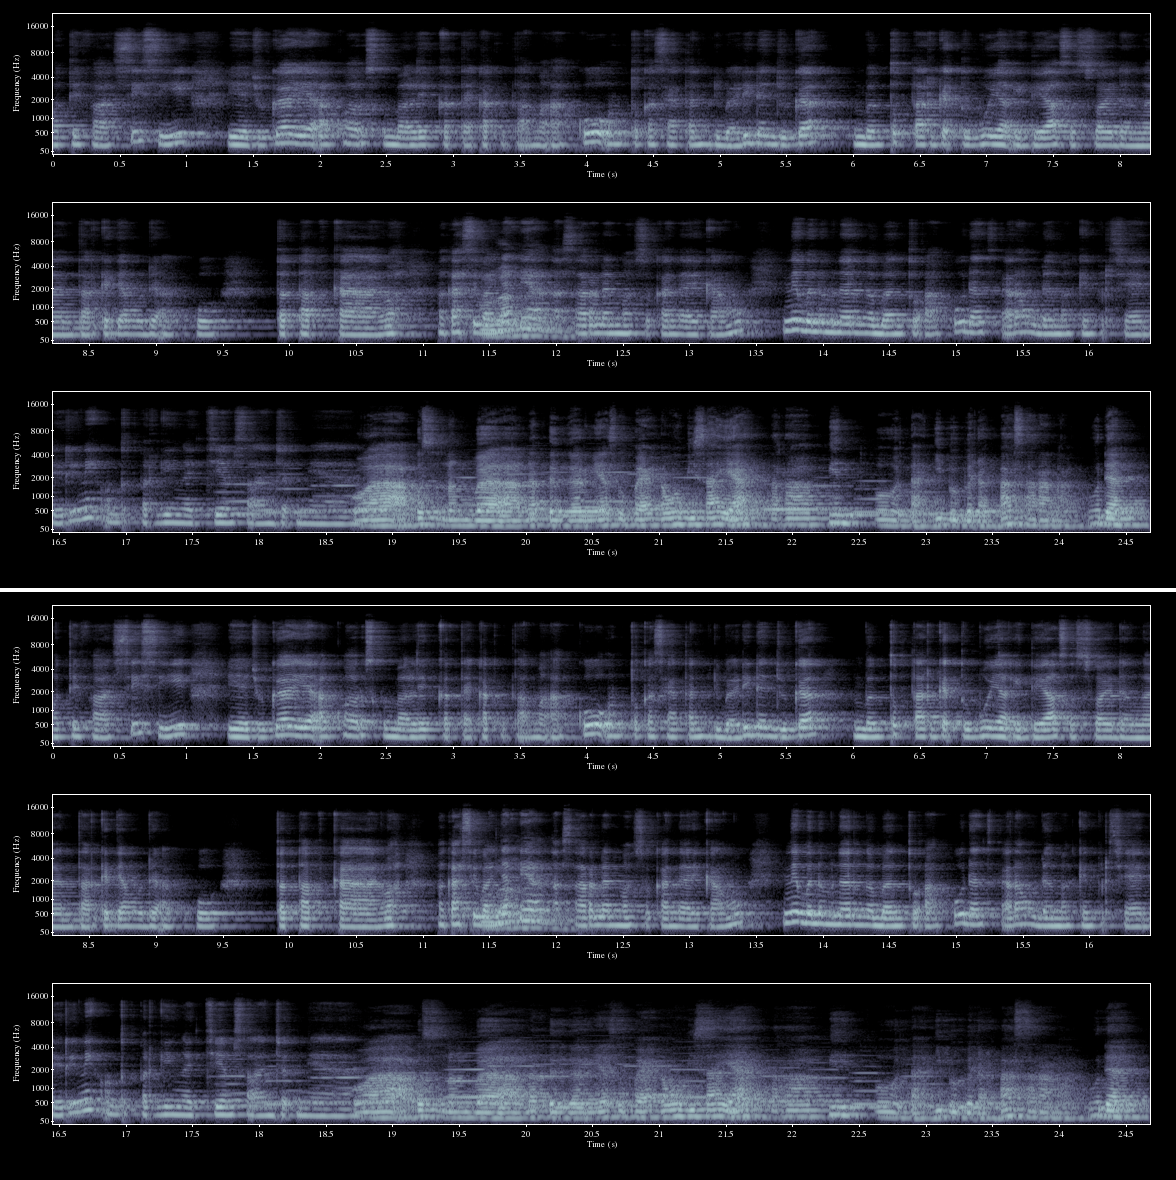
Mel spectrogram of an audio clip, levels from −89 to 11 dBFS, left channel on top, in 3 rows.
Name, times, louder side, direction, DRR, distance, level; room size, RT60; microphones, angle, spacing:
voice 1, 0.0-18.8, right 2 dB, 30° right, 5 dB, 0.7 m, -24 dB
voice 2, 11.4-12.0 18.7-24.5, left 1 dB, 40° left, 0 dB, 2.6 m, -22 dB
Wind instrument woodwind instrument, 17.6-23.1, equal, 65° right, 2.5 m, -34 dB
13.0 x 8.2 x 6.6 m, 0.94 s
head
